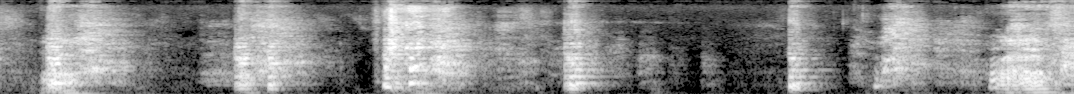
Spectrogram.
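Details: Pet dog at home arguing back at its owner over fart sounds, giving a run of loud, rough, throaty vocal bursts roughly once a second, some grumbling and some yelping, with short silences between.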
